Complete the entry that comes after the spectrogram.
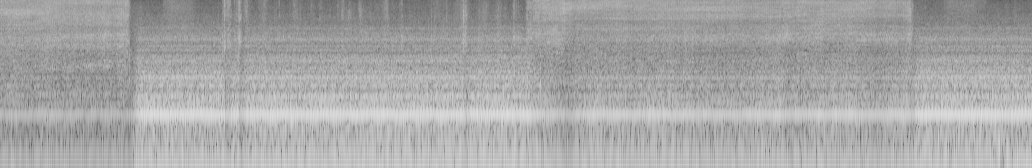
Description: A compressor sound with grinding and whirring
